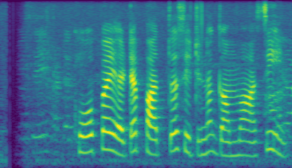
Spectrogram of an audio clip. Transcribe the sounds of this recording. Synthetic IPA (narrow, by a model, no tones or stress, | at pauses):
koːpəjɐʈəpɐt̪ʋəsiʈinəɡɐmʋaːsiːn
